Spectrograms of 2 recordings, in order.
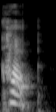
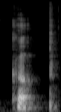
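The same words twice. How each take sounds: First: The vowel is an open 'a'-like sound. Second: The vowel is a rounded 'u'-like sound. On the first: This is how it is said in southern England. "So south of England" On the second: This is how it is said in northern England. "North of England"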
